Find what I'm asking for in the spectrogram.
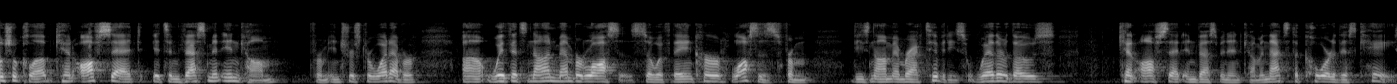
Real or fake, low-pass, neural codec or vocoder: real; 7.2 kHz; none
